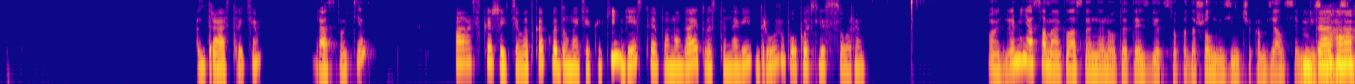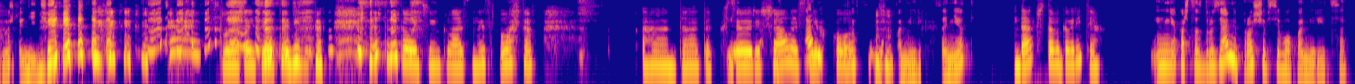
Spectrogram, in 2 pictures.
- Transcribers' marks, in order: tapping; laughing while speaking: "Н-да"; laugh; laughing while speaking: "дей"; laughing while speaking: "де"; laugh; laughing while speaking: "способ"; chuckle
- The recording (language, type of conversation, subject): Russian, unstructured, Какие действия помогают восстановить дружбу после ссоры?
- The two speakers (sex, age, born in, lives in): female, 35-39, Ukraine, Bulgaria; female, 45-49, Ukraine, Spain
